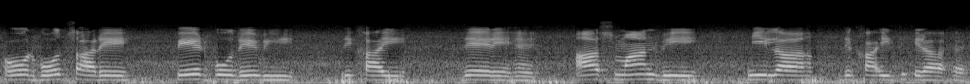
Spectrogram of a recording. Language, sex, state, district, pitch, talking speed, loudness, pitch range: Hindi, female, Haryana, Rohtak, 215 Hz, 105 wpm, -19 LUFS, 205-225 Hz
